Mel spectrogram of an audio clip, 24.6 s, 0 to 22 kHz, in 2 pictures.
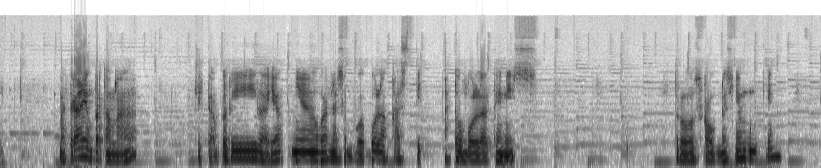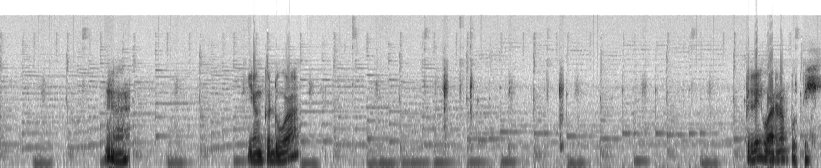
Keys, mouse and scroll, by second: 1.2 click, 1.7 click, 4.4 click, 14.3-15.8 drag, 19.8 click, 21.4 Tab, 22.8 Tab.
